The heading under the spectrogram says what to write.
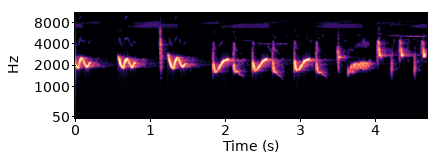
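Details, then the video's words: Northern mockingbird singing a series of varied whistled and chirped notes, some rolling and some sharp upward-flicked, delivered in quick succession and shifting to higher, squeakier phrases near the end. "Northern Mockingbird Bird Sound Bird Song Bird Call Bird Calling Chirps"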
